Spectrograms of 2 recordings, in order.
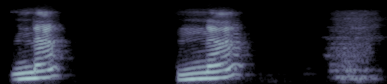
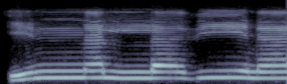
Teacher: langit-langit lembut diturunkan dan udara keluar melalui mulut dan hidung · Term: huruf nun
